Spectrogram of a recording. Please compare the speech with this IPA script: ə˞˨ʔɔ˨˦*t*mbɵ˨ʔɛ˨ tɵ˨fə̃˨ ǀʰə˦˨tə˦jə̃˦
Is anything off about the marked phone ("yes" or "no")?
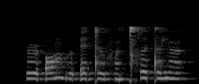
yes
